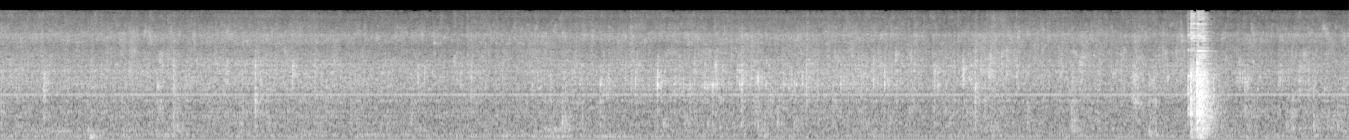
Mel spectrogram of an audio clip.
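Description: Pieces of pejerrey fillet frying in oil in a frying pan, a steady sizzle with light crackles. A single sharp clink near the end.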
